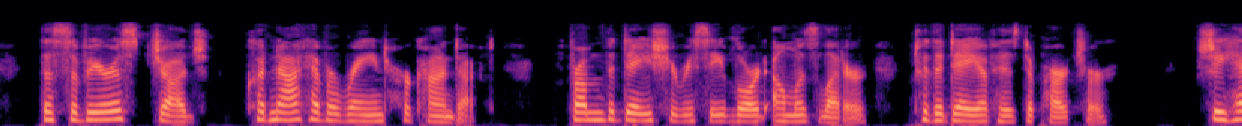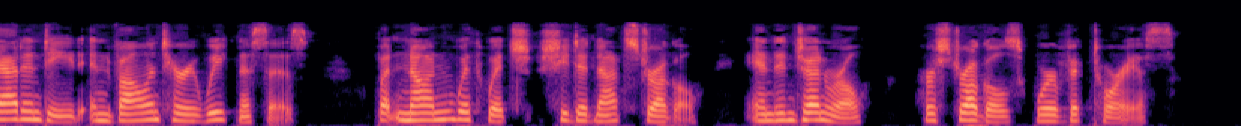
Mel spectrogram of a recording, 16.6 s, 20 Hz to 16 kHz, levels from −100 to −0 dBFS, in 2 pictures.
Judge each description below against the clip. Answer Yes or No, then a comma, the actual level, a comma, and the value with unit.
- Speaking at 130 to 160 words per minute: Yes, average, 155 wpm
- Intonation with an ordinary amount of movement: Yes, average, 3.4 semitones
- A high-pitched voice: Yes, high, 195 Hz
